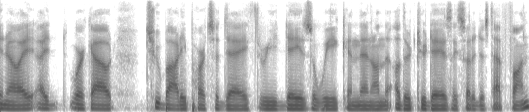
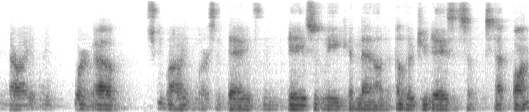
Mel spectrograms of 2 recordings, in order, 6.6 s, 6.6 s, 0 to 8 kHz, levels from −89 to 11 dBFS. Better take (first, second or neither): first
